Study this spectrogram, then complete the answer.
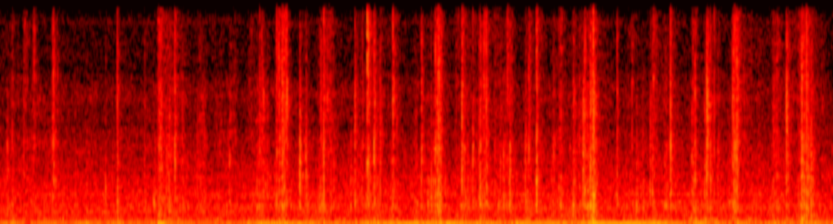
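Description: Scissors snip and crinkle through a plastic bag of aspen bedding for a ball python cage, a run of small crackling cuts and rustles at close range over a low steady hum.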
